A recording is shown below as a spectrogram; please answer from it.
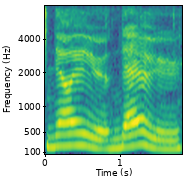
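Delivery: "no" said in an Australian accent. Speaker retries the no that folks in chat disapprove of: Australian-accented no. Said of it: "Australian no".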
